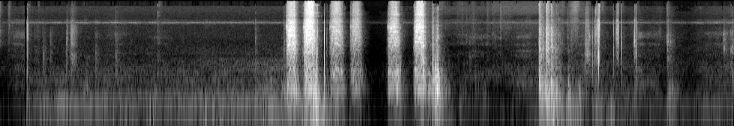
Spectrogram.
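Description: A power drill drives self-tapping screws through a plastic bin into a PVC frame on a bike trailer: several short, loud bursts of whirring come in quick succession, then a pause and another cluster, with faint handling noises between.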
